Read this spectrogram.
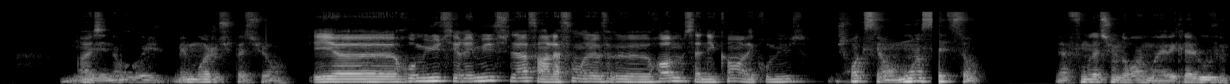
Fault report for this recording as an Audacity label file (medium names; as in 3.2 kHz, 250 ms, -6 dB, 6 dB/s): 2.660000	2.660000	pop -22 dBFS
9.320000	9.390000	dropout 73 ms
